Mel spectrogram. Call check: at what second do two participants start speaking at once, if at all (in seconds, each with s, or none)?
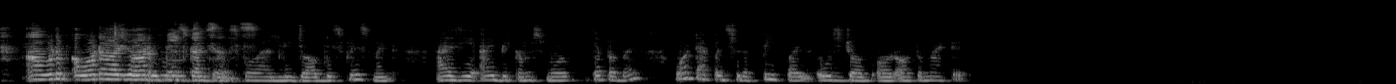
1.3 s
